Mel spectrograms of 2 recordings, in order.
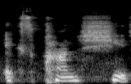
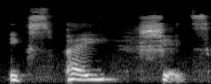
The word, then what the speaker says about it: expatiate: Remove the first again. It is not expansiate. All right. It's pronounced as expansiate. Expatiate.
